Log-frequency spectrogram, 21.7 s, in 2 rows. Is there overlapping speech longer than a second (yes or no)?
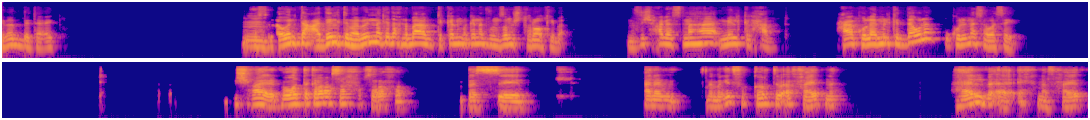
no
